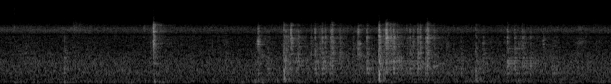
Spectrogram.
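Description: Irregular sharp metallic clicks and ticks from a metal playground apparatus being worked by a child: one about a second and a half in, a dense run in the middle and a few more near the end.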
